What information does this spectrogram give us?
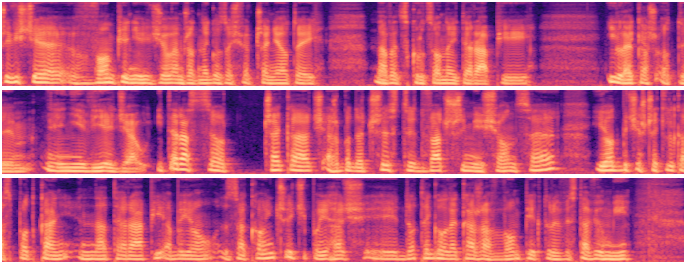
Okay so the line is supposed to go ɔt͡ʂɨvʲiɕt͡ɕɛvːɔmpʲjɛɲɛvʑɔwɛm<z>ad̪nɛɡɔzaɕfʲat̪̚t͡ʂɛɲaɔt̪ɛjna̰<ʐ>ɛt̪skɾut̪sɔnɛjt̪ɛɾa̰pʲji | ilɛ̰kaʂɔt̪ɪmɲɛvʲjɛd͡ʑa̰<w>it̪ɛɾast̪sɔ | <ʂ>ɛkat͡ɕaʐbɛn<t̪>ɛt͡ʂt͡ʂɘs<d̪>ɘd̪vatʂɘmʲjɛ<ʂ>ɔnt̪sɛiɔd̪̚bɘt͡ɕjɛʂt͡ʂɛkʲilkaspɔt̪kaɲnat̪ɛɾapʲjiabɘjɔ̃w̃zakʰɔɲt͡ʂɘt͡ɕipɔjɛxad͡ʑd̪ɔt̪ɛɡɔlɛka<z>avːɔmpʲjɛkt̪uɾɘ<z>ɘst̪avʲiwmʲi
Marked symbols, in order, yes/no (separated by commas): no, no, yes, no, no, no, no, no, no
